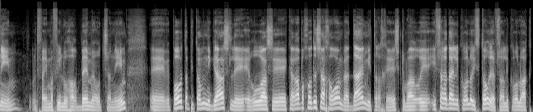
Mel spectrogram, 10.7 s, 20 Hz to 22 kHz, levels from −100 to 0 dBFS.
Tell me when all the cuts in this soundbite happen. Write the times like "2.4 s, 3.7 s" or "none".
none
